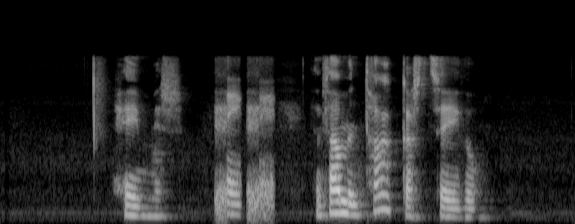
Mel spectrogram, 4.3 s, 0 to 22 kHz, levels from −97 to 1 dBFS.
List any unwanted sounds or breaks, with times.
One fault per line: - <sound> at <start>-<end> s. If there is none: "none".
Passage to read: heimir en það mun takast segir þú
- laugh at 1.6-2.1 s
